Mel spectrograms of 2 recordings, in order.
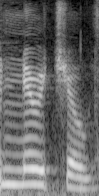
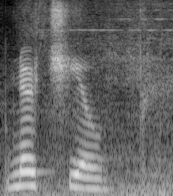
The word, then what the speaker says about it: Nerchio: And we do see quite a big attack by Asa Nuricho. Yes, I said it wrong. Nurio.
